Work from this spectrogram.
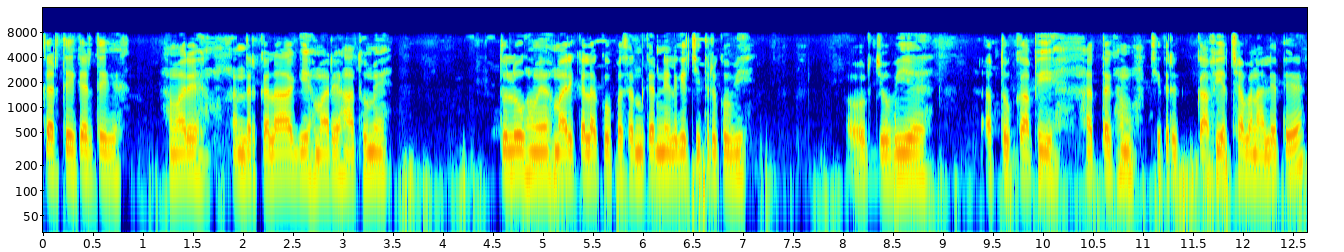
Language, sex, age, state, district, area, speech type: Hindi, male, 30-45, Uttar Pradesh, Jaunpur, rural, spontaneous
